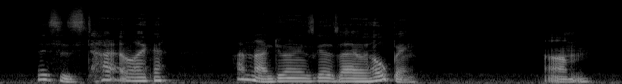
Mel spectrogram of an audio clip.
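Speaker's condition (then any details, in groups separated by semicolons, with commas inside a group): Traumatic brain injury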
